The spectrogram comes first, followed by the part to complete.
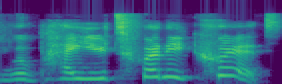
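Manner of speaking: mock yelling. Retelling a crew member calling up into the crowd: imitating someone yelling. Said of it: "sort of yelled up into the crowd".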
